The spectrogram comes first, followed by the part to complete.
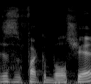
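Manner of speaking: put-on whisper. Retelling what Curtis said in the courtroom: imitating Curtis whispering. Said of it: "and Curtis whispered".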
